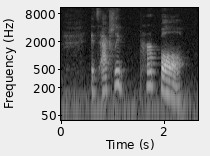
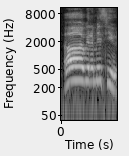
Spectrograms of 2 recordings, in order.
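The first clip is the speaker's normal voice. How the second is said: mock sentimental farewell; 8 semitones higher, 7 dB louder, faster than usual. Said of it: "you could have gone off with, like".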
